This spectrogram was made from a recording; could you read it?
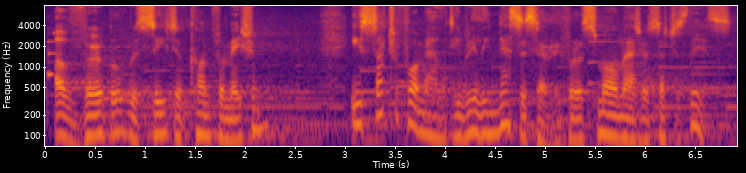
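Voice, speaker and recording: Man playing a stately game judge, low voice, formal and precise, measured, dry humor. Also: lively intonation, music in the background, natural voice. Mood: composed. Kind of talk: video game voice acting.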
